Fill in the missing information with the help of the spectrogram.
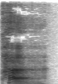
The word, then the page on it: per: British English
